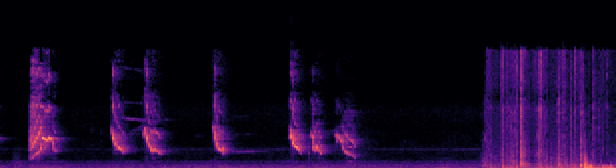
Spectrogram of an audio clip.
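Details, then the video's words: Local long-tailed shrike from Kendal, master recording for training birds: sharp downward-slurred chips at irregular intervals, ending in a loud broadband rustling noise. "MASTERAN CENDET TROTOL BELAJAR BUNYI | CENDET LOKAL KENDAL"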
